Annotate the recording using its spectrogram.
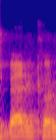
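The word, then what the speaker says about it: Batty Koda: Yeah, he was Batty Coda.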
